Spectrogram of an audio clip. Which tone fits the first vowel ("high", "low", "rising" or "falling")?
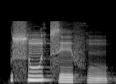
high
